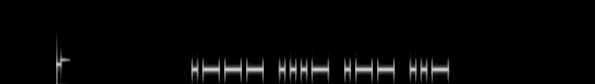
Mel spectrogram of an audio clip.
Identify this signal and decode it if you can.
Morse code, heard as a keyed tone, about 22 wpm, 700 Hz. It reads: JVWU
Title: Four Challenging Letter-Number Combinations 22wpm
